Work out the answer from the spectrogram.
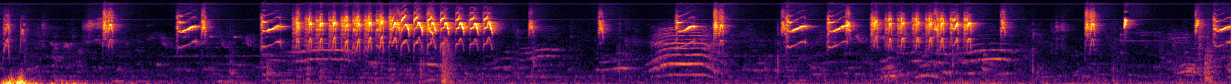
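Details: Crimson sunbird singing vigorously in a master recording for training cage birds: bursts of very high, rapid chirping trills and sharp upslurred notes, broken by pauses, with softer lower warbled phrases between bursts and a thump at the start.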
